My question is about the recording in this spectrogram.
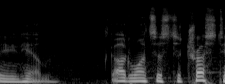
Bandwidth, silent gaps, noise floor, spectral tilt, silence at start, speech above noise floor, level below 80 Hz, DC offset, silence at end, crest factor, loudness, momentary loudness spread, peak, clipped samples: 15.5 kHz; none; -62 dBFS; -6 dB/octave; 0 s; 33 dB; -56 dBFS; under 0.1%; 0 s; 18 dB; -31 LUFS; 14 LU; -12 dBFS; under 0.1%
